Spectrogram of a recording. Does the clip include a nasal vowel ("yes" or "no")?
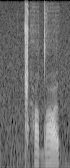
no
